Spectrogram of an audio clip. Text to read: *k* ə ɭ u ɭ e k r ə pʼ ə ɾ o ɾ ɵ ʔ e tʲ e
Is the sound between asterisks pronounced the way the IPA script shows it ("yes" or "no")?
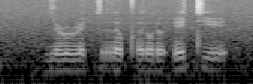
no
